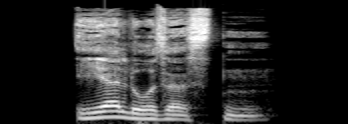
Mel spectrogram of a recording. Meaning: 1. superlative degree of ehrlos 2. inflection of ehrlos: strong genitive masculine/neuter singular superlative degree
- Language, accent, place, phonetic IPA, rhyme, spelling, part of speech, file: German, Germany, Berlin, [ˈeːɐ̯loːzəstn̩], -eːɐ̯loːzəstn̩, ehrlosesten, adjective, De-ehrlosesten.ogg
